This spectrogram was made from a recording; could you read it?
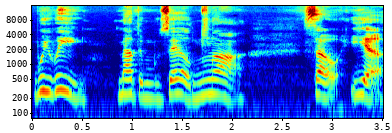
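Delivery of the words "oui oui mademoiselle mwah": put-on, stock cliché French accent. Describing laying edges as an art, switching to a put-on french accent. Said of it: "I need a French accent to say this right now".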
